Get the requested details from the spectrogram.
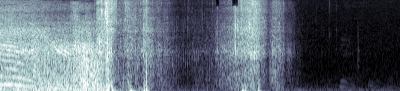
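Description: A model plane crashes with loud thuds and rustles into plants.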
